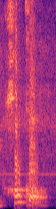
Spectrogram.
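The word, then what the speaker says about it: Hochul: a new uh Governor Kathy hokel I believe is how you say her name has approved an enormously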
